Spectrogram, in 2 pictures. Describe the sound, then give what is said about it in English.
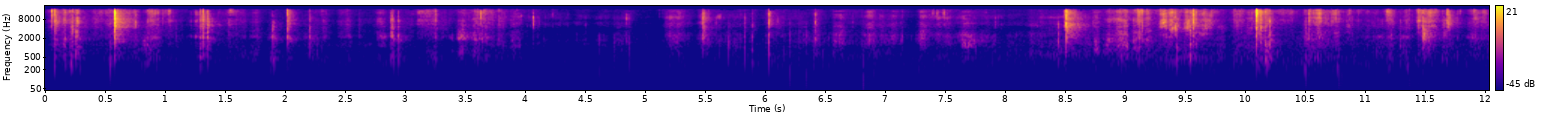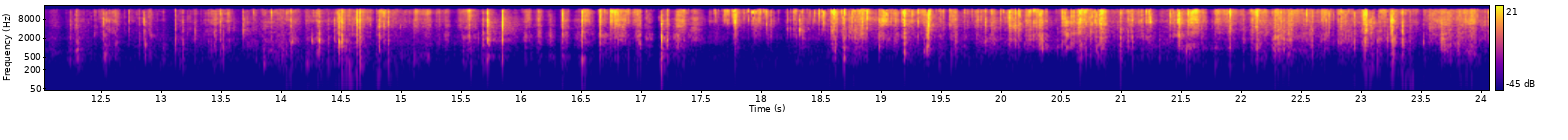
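Plastic wrapping being torn off a package makes a long run of crinkling and tearing rustles that start sparse and quiet and grow denser and louder in the second half, with no talking. “Let's tear off the plastic here.”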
